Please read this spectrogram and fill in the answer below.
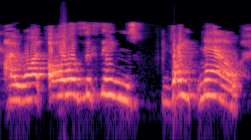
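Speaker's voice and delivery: eager, loud and drawn out; blurting it all out at once; overexcited. Retold or imitated. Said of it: "you might get a little overexcited and be like".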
